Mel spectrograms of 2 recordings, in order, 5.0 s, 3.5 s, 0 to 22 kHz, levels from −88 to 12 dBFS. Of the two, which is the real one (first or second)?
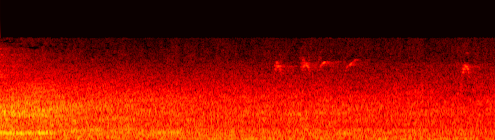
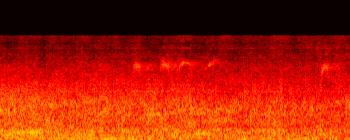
first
